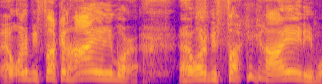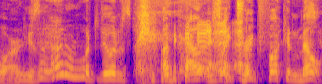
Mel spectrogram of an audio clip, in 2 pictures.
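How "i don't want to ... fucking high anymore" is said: play-acted, reined-in, mild half-scream. Retelling screaming at someone after two days on ecstasy: retelling own screaming. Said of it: "I just started screaming at Brian".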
